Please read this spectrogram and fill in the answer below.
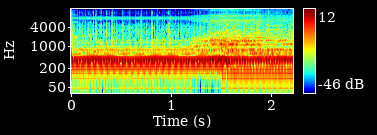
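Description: Organ holding a sustained chord, changing to a new chord with a lower bass note about one and a half seconds in.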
